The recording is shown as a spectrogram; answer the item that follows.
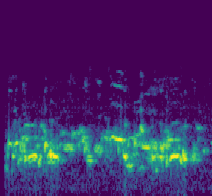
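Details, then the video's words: Wild Australian magpies, raised by their parents, playing together; a continuous mid-pitched warbling chatter with quavering, gurgling notes, swelling and fading. "Australian Magpies Playing"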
